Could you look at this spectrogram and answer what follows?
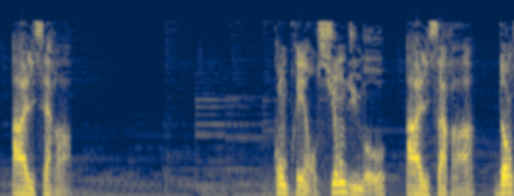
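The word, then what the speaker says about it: الساهرة: On peut la traduire par avec ou en compagnie de Le mot en vert se prononce Al Sara.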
